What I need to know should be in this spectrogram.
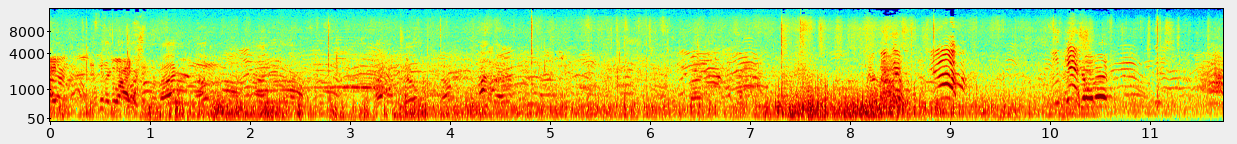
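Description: Spectators call out and cheer from the sidelines.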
